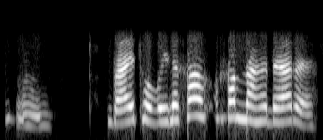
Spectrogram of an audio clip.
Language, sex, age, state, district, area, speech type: Bodo, female, 30-45, Assam, Udalguri, rural, conversation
